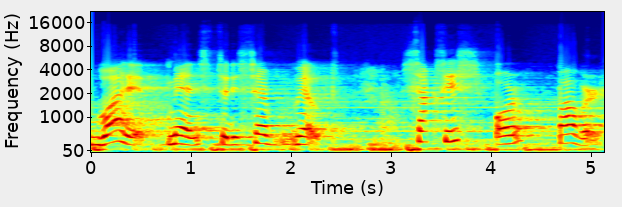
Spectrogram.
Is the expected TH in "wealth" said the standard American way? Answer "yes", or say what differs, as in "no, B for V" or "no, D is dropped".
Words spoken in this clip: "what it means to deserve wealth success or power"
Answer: no, T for TH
